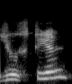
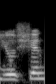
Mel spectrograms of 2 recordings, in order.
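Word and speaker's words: Eustachian: ई खा जाइएगा इसका, यूस्टिन में इसको यू से प्रोनाउंस करते हैं, यूस्टियन ट्यूब, यूस्टियन भी बोलते हैं, यूशियन भी, या यूस्टैशियन भी बोलते हैं, यूस्टैशियन ट्यूब, तो जिसको जैसा मन कर रहा है बोल सकते हैं, बस इसमें ई नहीं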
